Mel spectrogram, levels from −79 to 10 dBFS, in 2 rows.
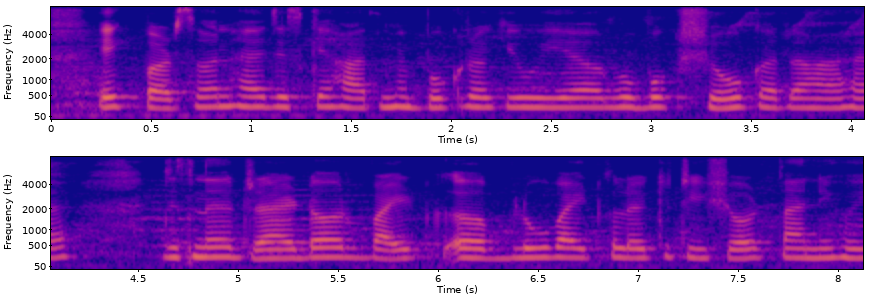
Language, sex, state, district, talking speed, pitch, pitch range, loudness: Hindi, female, Bihar, Gaya, 215 wpm, 215 Hz, 210-225 Hz, -32 LUFS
